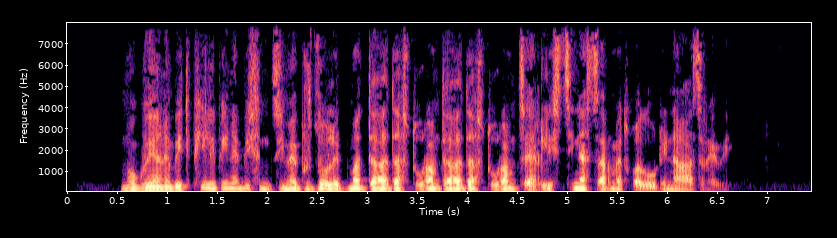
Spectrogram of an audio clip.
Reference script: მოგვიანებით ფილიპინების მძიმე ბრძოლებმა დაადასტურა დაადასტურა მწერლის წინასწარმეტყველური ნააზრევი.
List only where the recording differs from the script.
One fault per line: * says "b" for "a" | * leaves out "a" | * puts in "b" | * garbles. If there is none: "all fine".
all fine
